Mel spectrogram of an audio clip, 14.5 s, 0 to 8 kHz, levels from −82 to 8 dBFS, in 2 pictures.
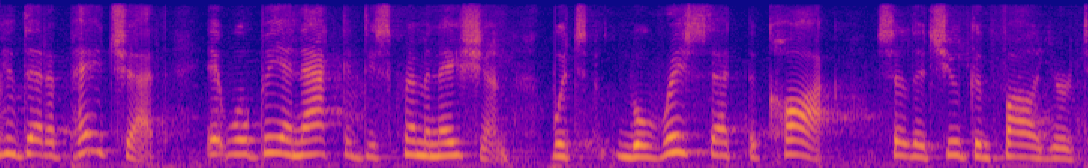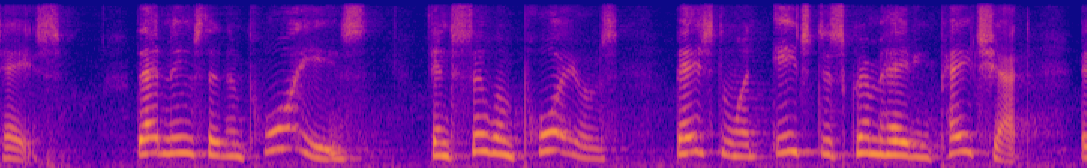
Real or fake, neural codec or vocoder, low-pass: fake; codec, 24 kHz, 0.9 kbps, WavTokenizer, medium speech release version 1; 7.2 kHz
